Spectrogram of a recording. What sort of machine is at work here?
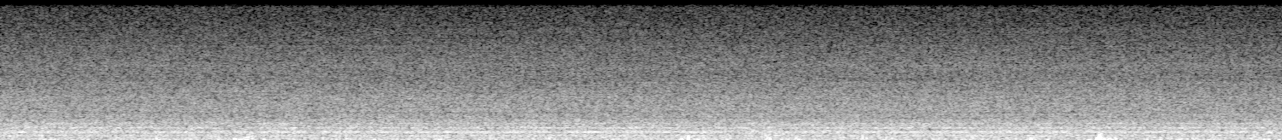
fan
